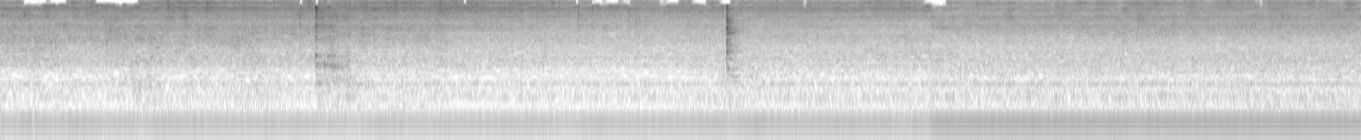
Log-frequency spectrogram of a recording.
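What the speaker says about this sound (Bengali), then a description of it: "এখন আমি ভালো করে কষিয়ে নেব সামান্য একটু জল দিয়ে।" Spices for a coconut tangra fish curry sautéing with a little water in a pan, giving a steady low sizzle with a faint hum beneath and a couple of brief clicks, growing slightly louder toward the end.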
